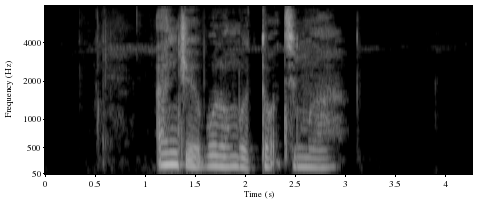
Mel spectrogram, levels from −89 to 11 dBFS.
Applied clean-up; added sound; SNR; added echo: none; none; none; none.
